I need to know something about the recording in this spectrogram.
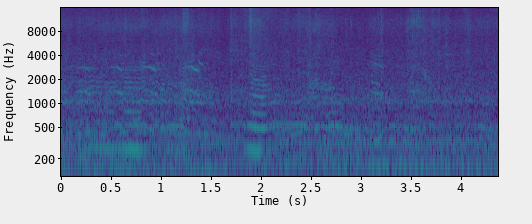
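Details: Continuous droning of bees in a Scottish garden, the Biblical Gardens in Elgin, Moray; layered low buzzing tones rise and fade as individuals fly past, with light high twittering in the background.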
